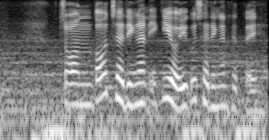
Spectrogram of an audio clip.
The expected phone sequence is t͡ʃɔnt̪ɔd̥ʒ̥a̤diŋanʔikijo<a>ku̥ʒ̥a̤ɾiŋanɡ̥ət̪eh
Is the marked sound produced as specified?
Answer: no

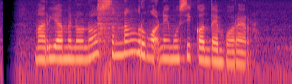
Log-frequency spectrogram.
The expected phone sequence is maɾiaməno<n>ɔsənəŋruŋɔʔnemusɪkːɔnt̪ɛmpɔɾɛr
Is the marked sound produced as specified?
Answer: yes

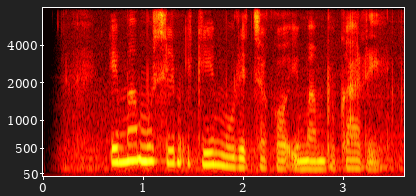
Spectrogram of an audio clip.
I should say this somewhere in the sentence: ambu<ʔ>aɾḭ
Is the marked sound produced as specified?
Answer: no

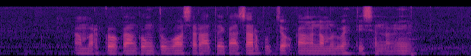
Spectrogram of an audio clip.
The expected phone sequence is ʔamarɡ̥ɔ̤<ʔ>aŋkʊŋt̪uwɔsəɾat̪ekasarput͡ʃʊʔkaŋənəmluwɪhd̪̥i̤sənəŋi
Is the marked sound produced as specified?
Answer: no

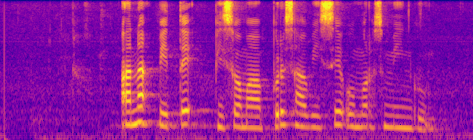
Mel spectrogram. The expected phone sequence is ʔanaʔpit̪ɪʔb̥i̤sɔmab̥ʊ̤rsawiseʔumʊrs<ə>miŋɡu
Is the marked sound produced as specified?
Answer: yes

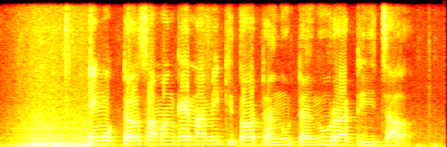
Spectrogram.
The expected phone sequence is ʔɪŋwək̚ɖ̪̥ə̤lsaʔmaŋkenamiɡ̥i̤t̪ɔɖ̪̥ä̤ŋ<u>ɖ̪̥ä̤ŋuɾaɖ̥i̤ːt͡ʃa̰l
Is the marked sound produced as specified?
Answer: yes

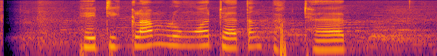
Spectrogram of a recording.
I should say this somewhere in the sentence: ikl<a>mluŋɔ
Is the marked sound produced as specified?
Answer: yes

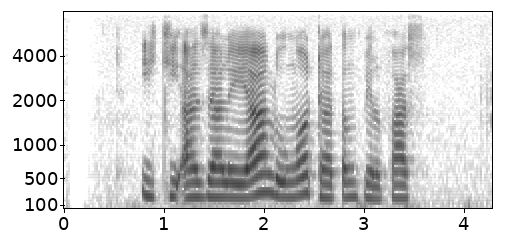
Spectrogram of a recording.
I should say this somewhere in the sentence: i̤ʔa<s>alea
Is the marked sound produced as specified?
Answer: no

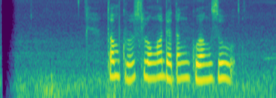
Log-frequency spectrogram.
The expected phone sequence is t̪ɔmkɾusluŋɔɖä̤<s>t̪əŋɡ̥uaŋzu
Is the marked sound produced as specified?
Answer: no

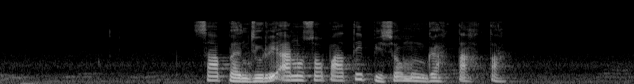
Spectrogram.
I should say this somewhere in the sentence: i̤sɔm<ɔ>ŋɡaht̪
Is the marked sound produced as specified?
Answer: no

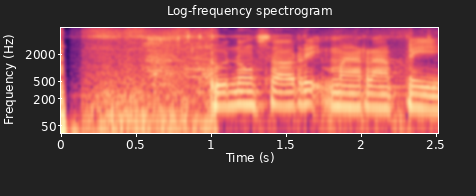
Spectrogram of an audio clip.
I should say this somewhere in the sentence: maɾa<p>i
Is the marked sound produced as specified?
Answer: yes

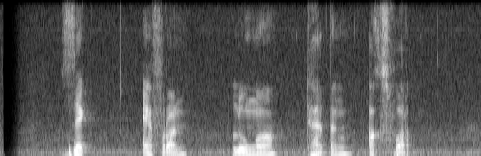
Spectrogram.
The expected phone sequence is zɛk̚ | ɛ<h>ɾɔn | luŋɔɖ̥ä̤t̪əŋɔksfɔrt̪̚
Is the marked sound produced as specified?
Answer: no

